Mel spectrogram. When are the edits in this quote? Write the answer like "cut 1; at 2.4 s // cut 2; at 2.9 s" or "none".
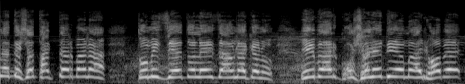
cut 1; at 1.2 s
